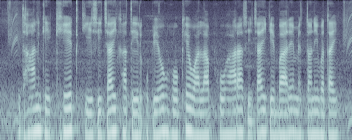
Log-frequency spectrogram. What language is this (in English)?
Bhojpuri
